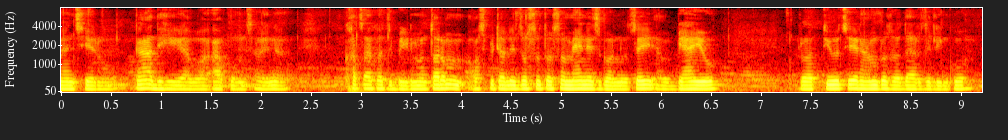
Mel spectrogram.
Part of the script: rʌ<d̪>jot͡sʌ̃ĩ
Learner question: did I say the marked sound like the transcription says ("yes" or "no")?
no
